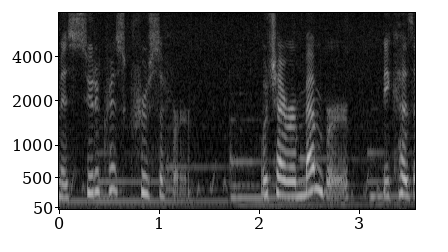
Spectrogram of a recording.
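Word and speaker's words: Pseudacris: So its scientific name is Pseudocris crucifer, which I remember because I just remember Ludacris, like the artist, and I remember Ludacris, and then that rhymes with Pseudocris, and then it has a cross on its back, so crucifer.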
